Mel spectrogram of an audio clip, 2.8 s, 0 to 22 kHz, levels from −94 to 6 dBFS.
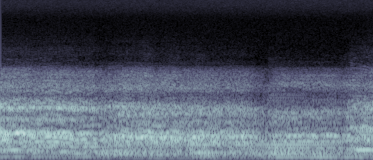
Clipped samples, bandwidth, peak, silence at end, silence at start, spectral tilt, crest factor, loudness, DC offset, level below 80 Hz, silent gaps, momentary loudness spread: under 0.1%; over 20 kHz; -4 dBFS; 0 s; 0 s; -8 dB/octave; 16 dB; -20 LUFS; under 0.1%; -46 dBFS; none; 6 LU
